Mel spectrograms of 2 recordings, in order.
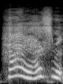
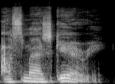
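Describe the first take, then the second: First: It is said in a cute put-on voice. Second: It is said in a heavy put-on voice.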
